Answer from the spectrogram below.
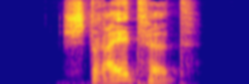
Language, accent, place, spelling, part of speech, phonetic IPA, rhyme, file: German, Germany, Berlin, streitet, verb, [ˈʃtʁaɪ̯tət], -aɪ̯tət, De-streitet.ogg
- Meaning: inflection of streiten: 1. third-person singular present 2. second-person plural present 3. second-person plural subjunctive I 4. plural imperative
